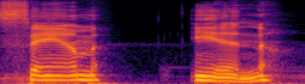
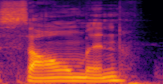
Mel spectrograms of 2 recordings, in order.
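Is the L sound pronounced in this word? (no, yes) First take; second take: no; yes. First: The word is said without any L sound. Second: The word is said with an audible L sound. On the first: "That's how I pronounce it" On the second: "why is there an L if they don't want me to say it?"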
